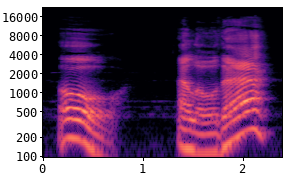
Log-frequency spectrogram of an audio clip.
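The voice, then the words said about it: Character voice with different accent. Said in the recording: “It's a different accent. ... it's clearly a different accent this time.”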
